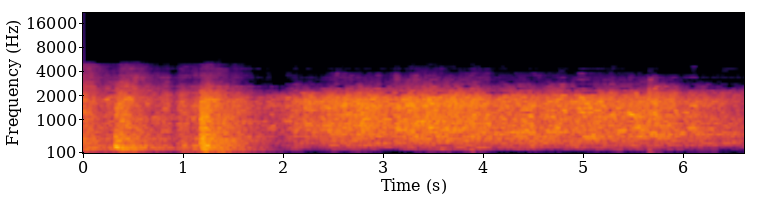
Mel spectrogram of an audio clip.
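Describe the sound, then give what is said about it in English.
A crash of Groucho flying home by helicopter and coming through the roof on landing: two heavy thuds in quick succession, then a long, steady clatter and rumble of falling debris that carries on to the end, with no talking. “He's come through the roof again.”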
